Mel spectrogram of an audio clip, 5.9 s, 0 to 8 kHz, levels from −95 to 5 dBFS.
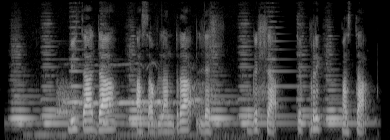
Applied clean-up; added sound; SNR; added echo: none; Dog + Bowed string instrument; 6 dB; none.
